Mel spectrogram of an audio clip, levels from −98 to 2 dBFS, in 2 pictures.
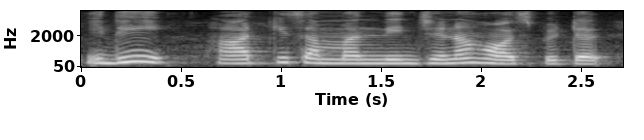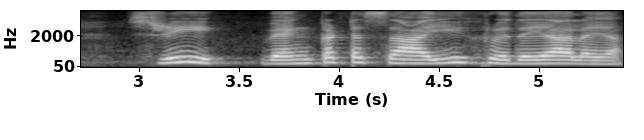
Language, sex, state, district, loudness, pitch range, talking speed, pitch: Telugu, female, Andhra Pradesh, Sri Satya Sai, -16 LUFS, 200-250 Hz, 100 wpm, 210 Hz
